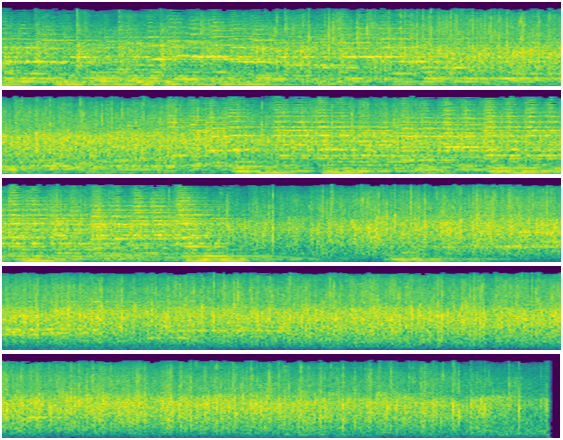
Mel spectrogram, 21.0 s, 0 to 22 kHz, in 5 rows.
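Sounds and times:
ballet music: 0:00.0 - 0:12.0
audience applauding: 0:00.0 - 0:20.9.

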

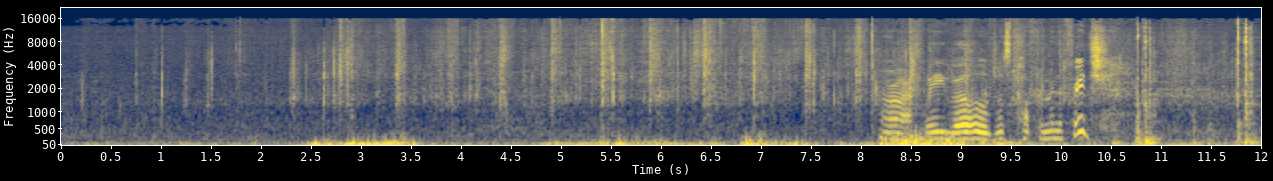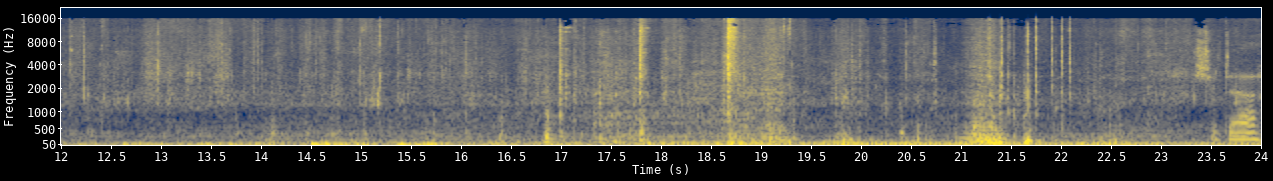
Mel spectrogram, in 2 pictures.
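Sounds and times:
steady low rumble: 0:00.0 - 0:24.0
metallic clicks and knocks: 0:19.7 - 0:22.6.

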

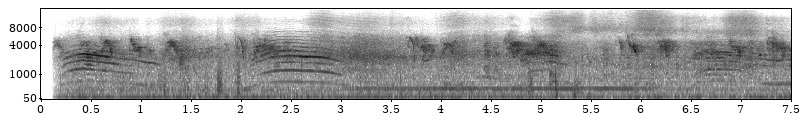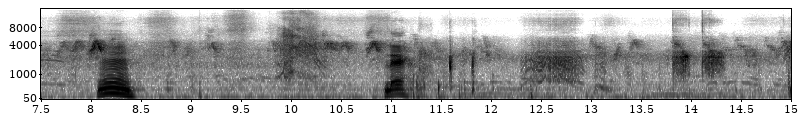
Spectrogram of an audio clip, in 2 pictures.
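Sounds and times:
cat meowing: 0:00.2 - 0:01.3, 0:02.1 - 0:03.1, 0:06.5 - 0:08.0.

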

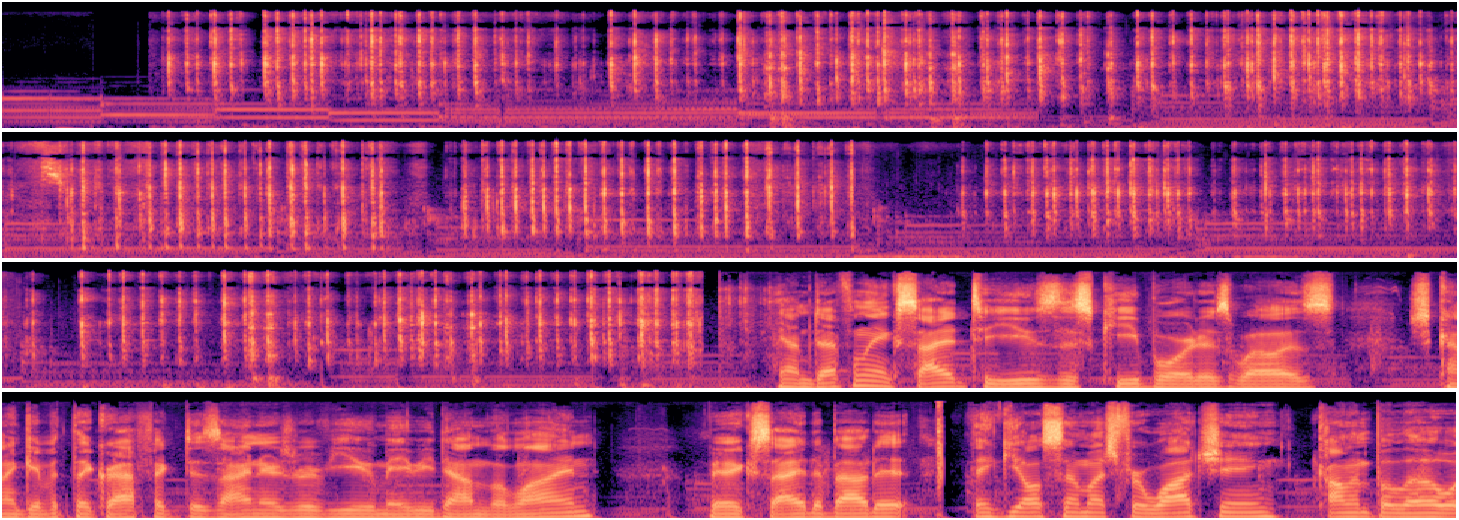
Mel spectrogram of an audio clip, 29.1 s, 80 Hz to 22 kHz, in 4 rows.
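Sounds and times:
background music: 0:00.0 - 0:29.0
mechanical keyboard typing: 0:00.8 - 0:18.1.

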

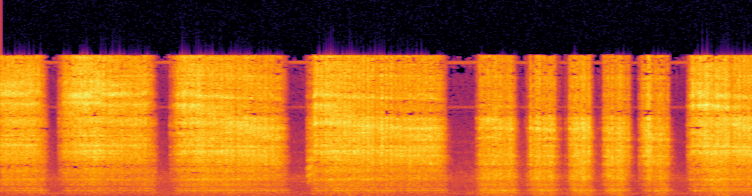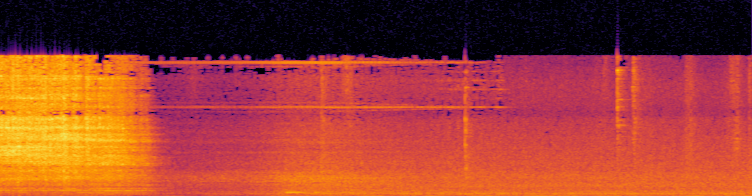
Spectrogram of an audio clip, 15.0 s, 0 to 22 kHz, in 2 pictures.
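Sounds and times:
lathe humming: 0:00.0 - 0:09.2
lathe tool rasping wood: 0:00.0 - 0:09.2.

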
